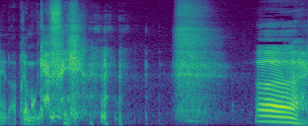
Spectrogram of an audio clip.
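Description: A middle-aged man laughs close to a microphone.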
